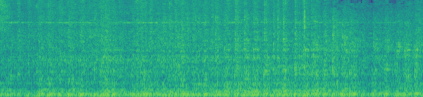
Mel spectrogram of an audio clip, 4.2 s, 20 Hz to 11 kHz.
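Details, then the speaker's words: Ford Crown Victoria freshly built cammed V8, just started: lumpy idle rising and falling with a choppy cam beat, no knocking; 90 psi oil pressure, no leaks, runs fine. "Hell yeah. Sounds good. No leaks."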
